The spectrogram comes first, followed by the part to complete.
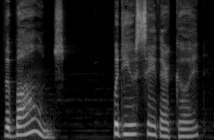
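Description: A woman's voice: on the high side, a little mellow, husky, soft background music, exaggerated voice. An actress playing an unsettling, grandly affected young woman landlady in a horror comedy radio play. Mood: insistent. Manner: lilting, grandly affected, drawn-out words. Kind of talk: radio drama acting.

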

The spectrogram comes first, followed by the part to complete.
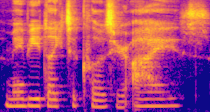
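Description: A woman leads a guided rest meditation in a soft, breathy near-whisper. Her delivery is very slow and gentle, with long pauses between phrases. The pitch stays level and calm throughout. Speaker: yoga nidra meditation guide.

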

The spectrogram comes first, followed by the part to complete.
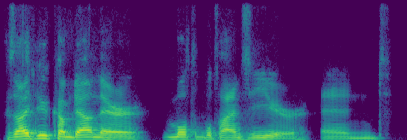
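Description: A man's voice: medium pitch, expressive, normal speed, muffled recording. A middle-aged American man from New York chatting casually about his own experiences in an informal conversation. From New York, USA. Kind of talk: casual chat.

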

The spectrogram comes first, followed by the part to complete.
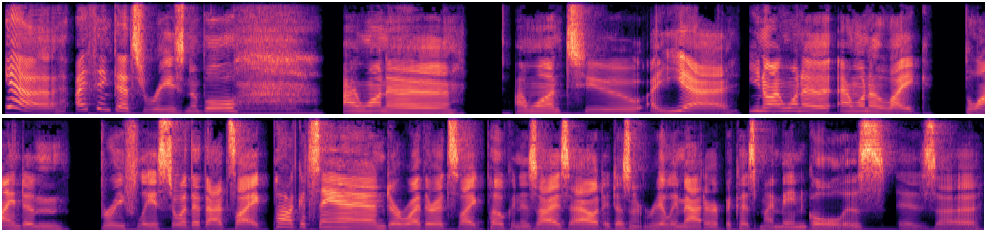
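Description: Woman, game player, bright voice with vocal fry, casual, informal, thinking aloud. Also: lowish voice, moderate pace, no echo.

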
